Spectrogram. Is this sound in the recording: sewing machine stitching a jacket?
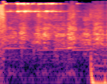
no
